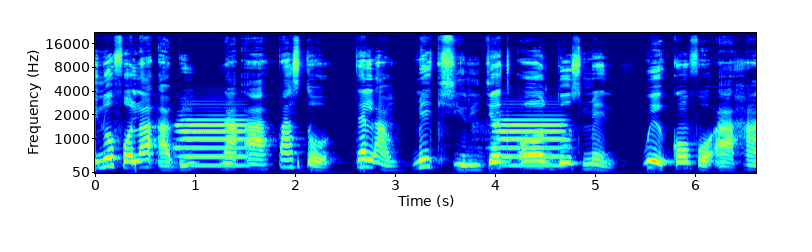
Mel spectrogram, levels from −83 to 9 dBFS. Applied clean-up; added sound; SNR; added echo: none; Wind instrument, woodwind instrument; 6 dB; none.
